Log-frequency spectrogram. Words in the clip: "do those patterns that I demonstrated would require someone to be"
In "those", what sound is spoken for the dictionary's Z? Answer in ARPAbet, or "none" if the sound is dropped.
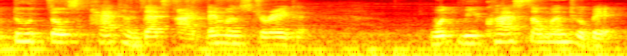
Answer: S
